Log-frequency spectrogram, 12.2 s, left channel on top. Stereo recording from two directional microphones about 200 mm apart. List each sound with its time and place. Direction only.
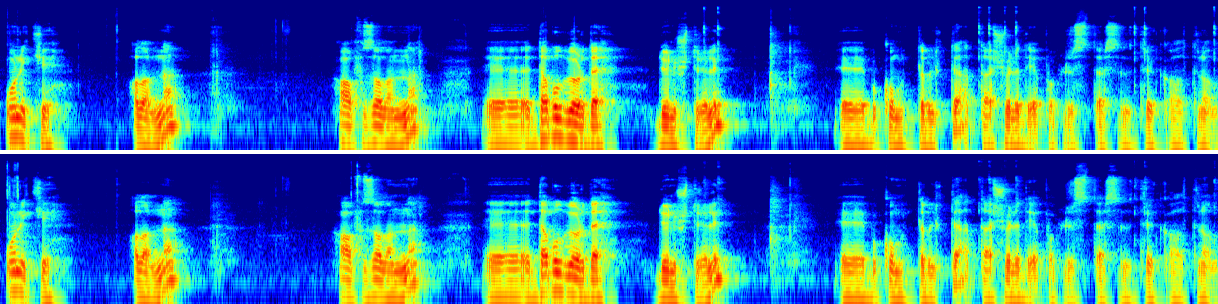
0.3 s speech: 20° left (ahead or behind)
2.1 s wood: 55° left (ahead or behind)
3.3 s speech: 20° left (ahead or behind)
